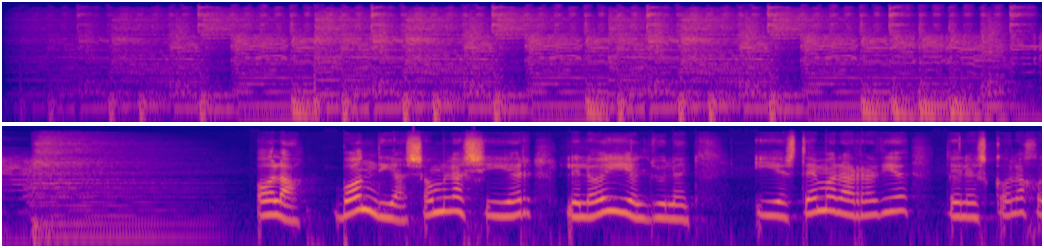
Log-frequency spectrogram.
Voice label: radio; radio Josefina Ibanez

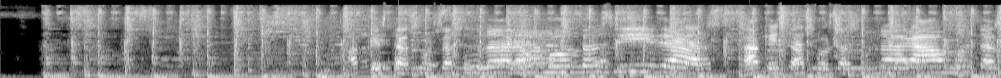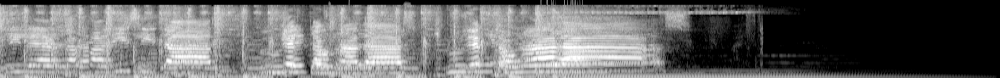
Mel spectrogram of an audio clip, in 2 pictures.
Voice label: Anunci Radio; Radio Onades

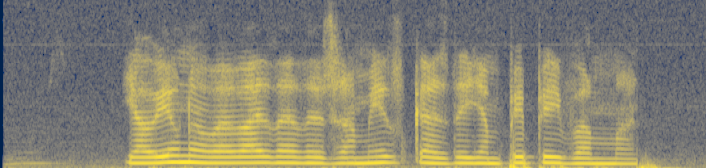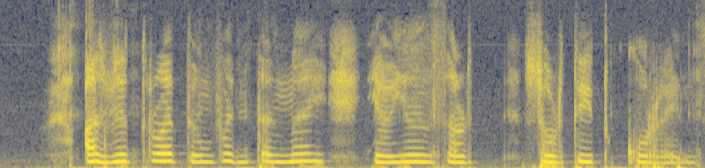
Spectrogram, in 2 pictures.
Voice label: Audio conte

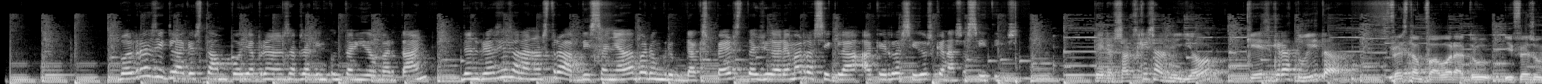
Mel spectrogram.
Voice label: Falca de ràdio; Reciclator

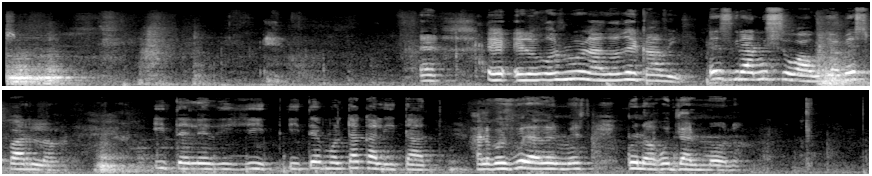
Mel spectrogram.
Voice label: Anunci Gos volador; Els alumnes d’Star Wars i Playmobil

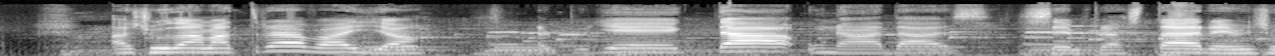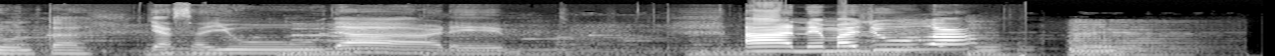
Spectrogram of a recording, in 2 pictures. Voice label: Anunci Radio; Radio Onades

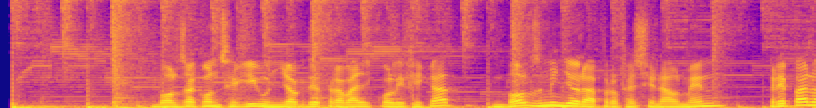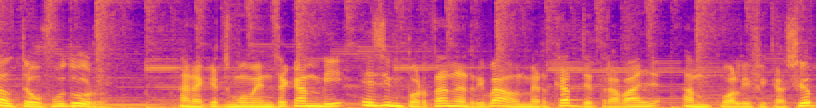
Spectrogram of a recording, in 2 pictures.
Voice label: radio; falset

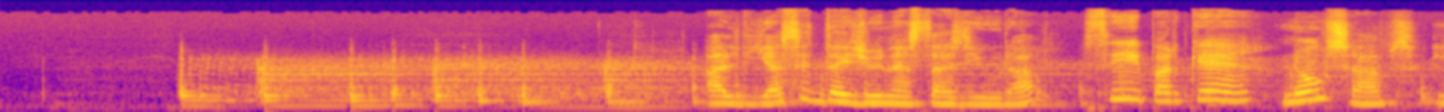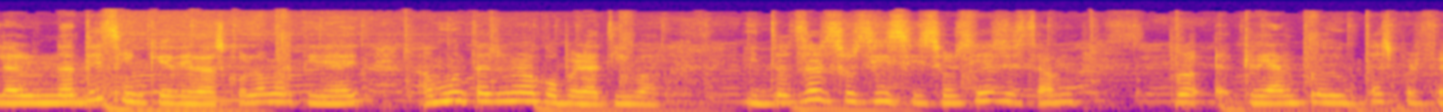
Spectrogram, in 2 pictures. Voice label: FALCA PUBLICITARIA; FALCA PUBLICITARIA COOPERATIVA TEAM

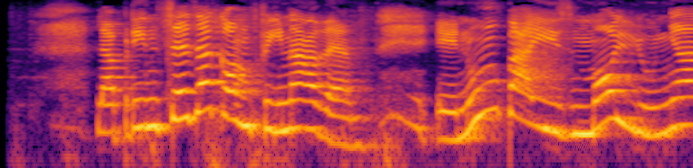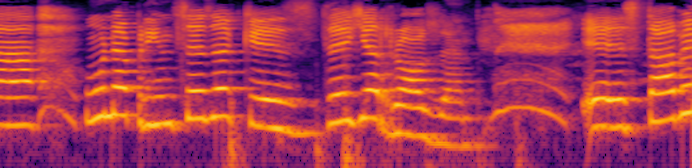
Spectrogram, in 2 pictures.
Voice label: Audio conte

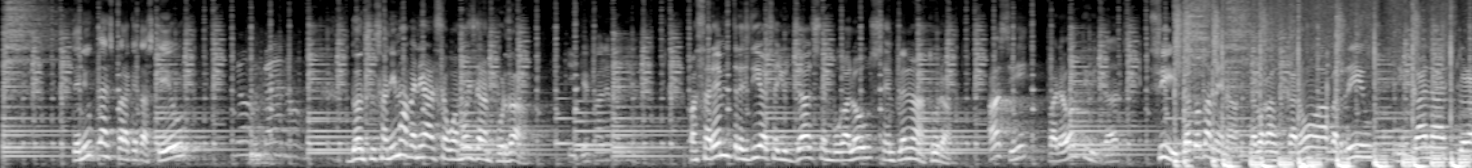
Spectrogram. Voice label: falca radiofònica

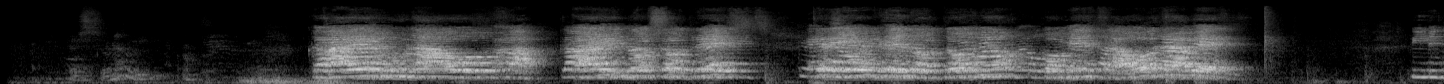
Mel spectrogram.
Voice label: Poema castellano; la castanyada

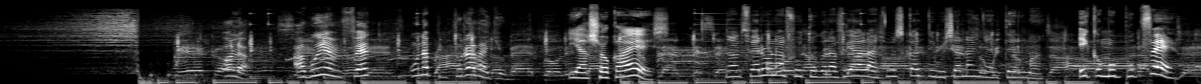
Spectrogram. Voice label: Anunci Radio; Radio Onades

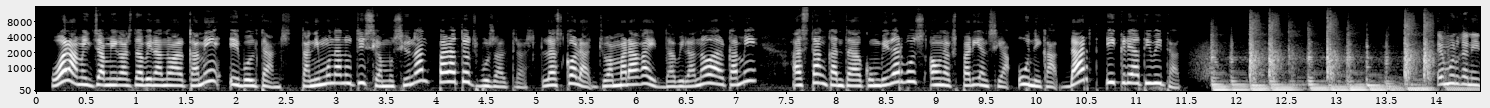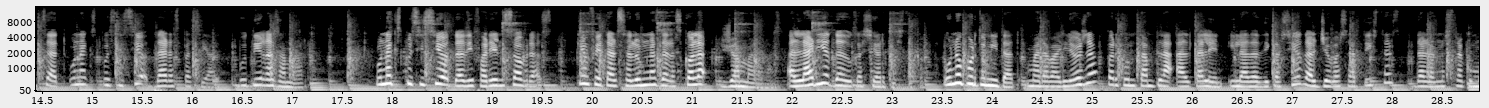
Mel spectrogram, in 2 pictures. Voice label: Anunci; Botigues amb Art

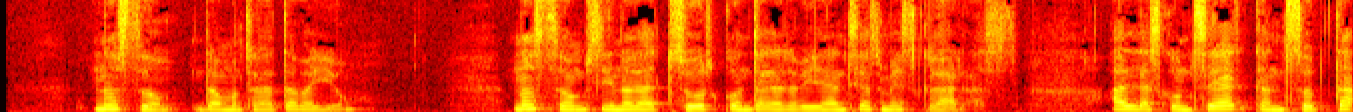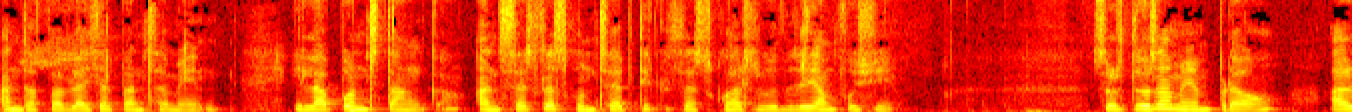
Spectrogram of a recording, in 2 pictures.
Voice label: Poemes en llengua catalana

